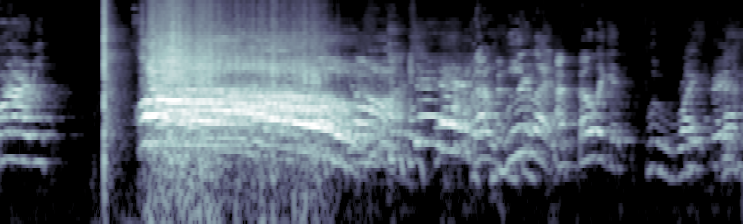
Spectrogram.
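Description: A group of young men burst into loud laughter and cheers.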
